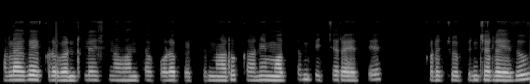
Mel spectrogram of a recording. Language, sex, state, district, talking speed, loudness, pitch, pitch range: Telugu, female, Andhra Pradesh, Chittoor, 145 wpm, -25 LUFS, 200 Hz, 195-205 Hz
